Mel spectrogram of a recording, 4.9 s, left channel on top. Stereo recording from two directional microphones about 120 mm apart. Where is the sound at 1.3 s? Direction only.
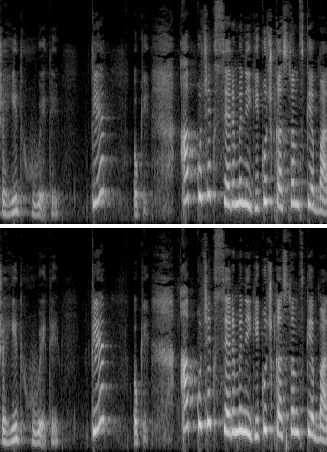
25° right (ahead or behind).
